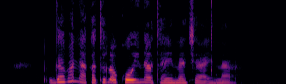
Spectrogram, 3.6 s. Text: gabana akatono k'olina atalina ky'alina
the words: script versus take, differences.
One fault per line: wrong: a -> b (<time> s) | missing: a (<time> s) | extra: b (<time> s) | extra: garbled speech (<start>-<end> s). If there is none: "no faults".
no faults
